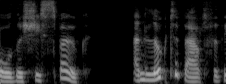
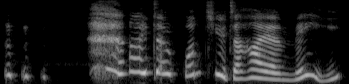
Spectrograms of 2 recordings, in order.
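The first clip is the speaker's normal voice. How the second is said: much higher and slow, laughing through it; 10 semitones higher, 6 dB louder, much slower than usual. A narrator's reading. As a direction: giggle the refusal. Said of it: "Alice couldn't help laughing as she said".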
